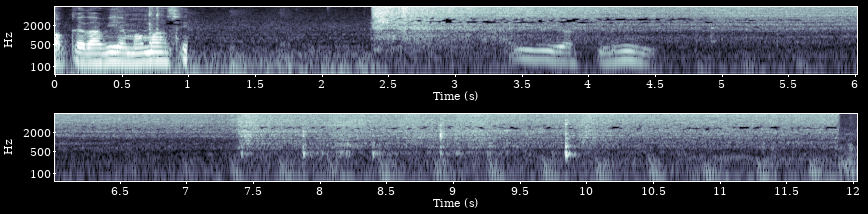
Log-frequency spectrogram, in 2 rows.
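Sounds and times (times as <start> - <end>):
meat sizzling in hot fat: 2.4 - 11.9.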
